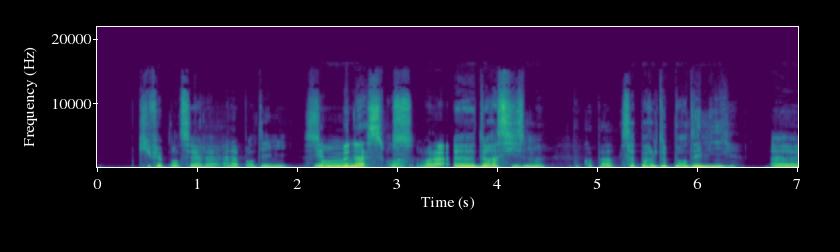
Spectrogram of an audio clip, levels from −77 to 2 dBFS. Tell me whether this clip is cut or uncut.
cut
